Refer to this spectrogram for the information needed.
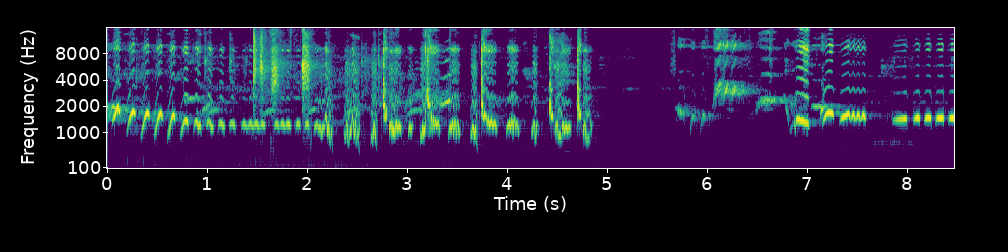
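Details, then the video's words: White-rumped shama singing copied phrases of other birds: a run of rapid downward-slurred chirps, a short pause, then scattered whistles and a steady whistled note, with a faint low hum. "Burung Murai Batu MU KURANG GACOR., BONGkar Isian speed cililin, kenari, love bird Dll..!"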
